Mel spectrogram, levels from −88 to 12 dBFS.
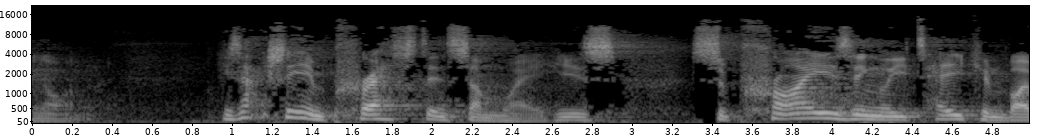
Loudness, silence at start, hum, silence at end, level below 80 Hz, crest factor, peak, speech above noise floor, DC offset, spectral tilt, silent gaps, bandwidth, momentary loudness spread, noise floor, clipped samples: -29 LUFS; 0 s; none; 0 s; -56 dBFS; 18 dB; -12 dBFS; 31 dB; under 0.1%; -3.5 dB/octave; none; 13.5 kHz; 11 LU; -61 dBFS; under 0.1%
